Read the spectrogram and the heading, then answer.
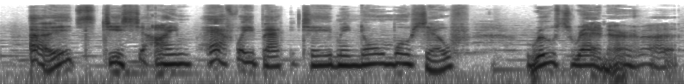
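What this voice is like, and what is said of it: Character voice, slightly higher pitch. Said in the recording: “my voice is a little higher”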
